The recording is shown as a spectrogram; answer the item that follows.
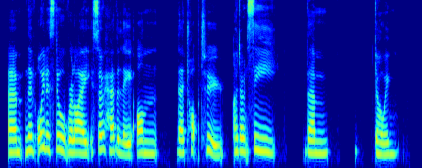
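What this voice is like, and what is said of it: Strained voice giving out. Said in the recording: “my voice is going... RIP her voice”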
